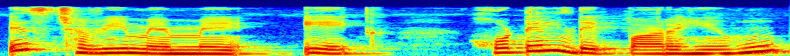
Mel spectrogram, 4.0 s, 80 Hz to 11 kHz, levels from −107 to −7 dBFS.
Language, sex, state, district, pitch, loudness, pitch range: Hindi, female, Arunachal Pradesh, Lower Dibang Valley, 205 Hz, -13 LUFS, 180-235 Hz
